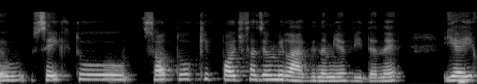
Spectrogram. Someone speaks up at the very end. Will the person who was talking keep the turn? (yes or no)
yes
